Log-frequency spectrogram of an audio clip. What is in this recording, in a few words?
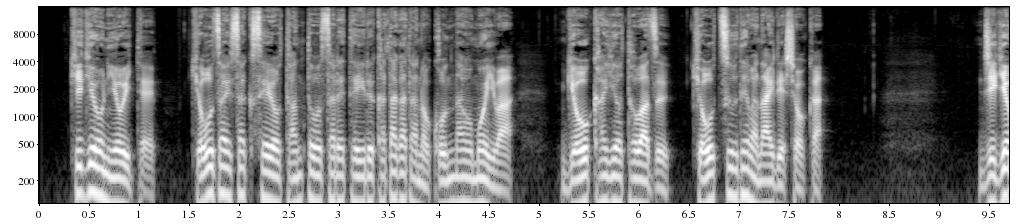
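Japanese e-learning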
